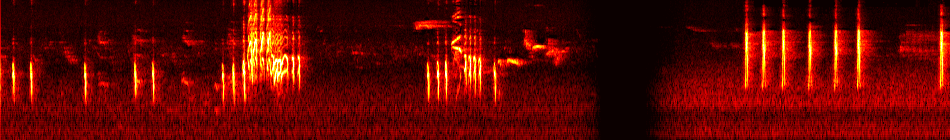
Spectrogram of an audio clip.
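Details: Eurasian blackbird (Turdus merula) giving sharp, clipped chinking notes with brief scratchy chatters in between.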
